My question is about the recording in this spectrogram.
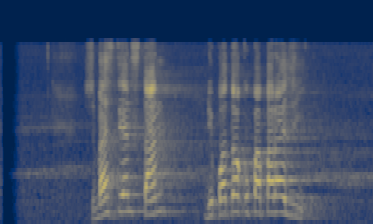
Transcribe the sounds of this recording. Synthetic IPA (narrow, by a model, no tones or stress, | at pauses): səbast̪ianst̪an | dipɔt̪ɔkupapaɾad͡ʒi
